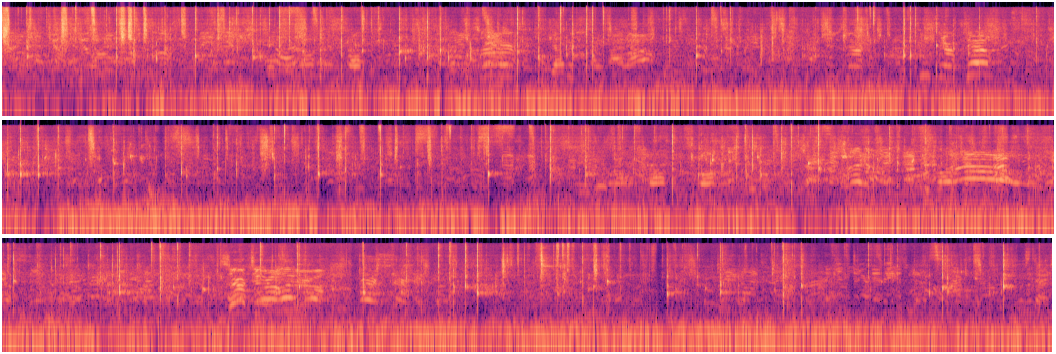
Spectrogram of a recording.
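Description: Pickleball paddles popping against a plastic ball in rallies on this and neighbouring courts, a scatter of sharp clicks, over voices talking and a steady low rumble.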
